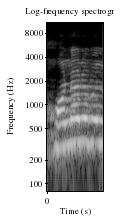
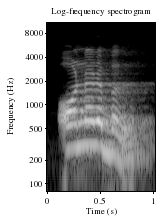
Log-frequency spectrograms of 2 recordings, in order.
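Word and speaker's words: honorable: না দেখো honest অনারেবল অনারেবল আর ঠিক আছে এগুলো সবই কিন্তু আমরা উচ্চারণ দেখো এইচ গুলোকে সাইলেন্ট রাখছি কি রাখছি H silent honest অনারেবল অর এগুলোর এইচ সাইলেন্ট আছে তো মনে রাখবে আমার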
